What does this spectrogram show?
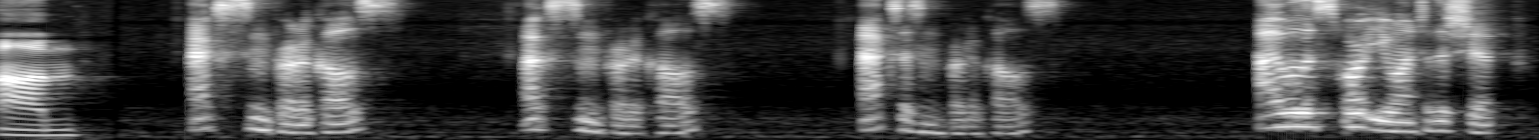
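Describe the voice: A female-sounding put-on character voice at medium pitch moves at a moderate pace, with very wide pitch swings and long, frequent pauses.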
